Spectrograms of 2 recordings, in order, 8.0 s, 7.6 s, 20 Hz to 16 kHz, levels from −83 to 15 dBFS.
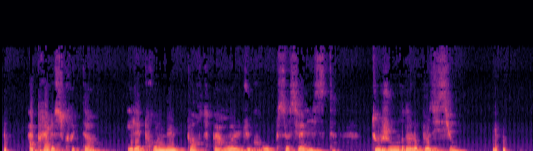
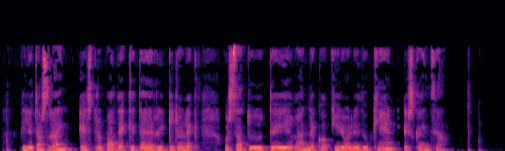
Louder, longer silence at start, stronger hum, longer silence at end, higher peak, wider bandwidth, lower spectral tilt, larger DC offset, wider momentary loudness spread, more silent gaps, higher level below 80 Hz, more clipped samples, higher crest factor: first, -13 LUFS vs -21 LUFS; about the same, 0.05 s vs 0.1 s; neither; about the same, 0.4 s vs 0.35 s; about the same, 0 dBFS vs -2 dBFS; about the same, 10.5 kHz vs 11.5 kHz; first, -7.5 dB/octave vs -3 dB/octave; neither; about the same, 11 LU vs 10 LU; neither; first, -46 dBFS vs -64 dBFS; neither; second, 12 dB vs 20 dB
